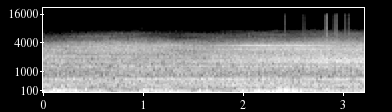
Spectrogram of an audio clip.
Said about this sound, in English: As the pilot increasing the thrust to get a nice injection of noise from those two engines on the Boeing 737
